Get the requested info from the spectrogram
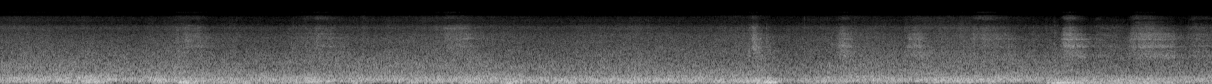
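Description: Whitewater rapids rushing steadily around a loaded river sweep boat, with short splashes now and then and wind buffeting the microphone.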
